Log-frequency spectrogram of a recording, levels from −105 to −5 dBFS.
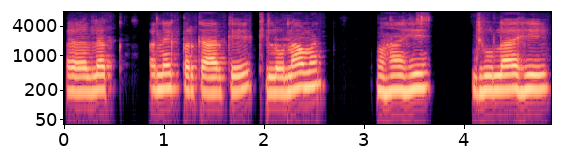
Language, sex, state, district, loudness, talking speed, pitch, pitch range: Chhattisgarhi, female, Chhattisgarh, Raigarh, -17 LUFS, 135 wpm, 205 Hz, 190-215 Hz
